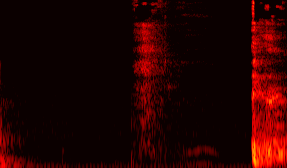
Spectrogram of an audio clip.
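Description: A man's single short cough about a second in, between pauses in his speech.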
